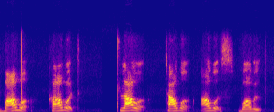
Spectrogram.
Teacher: You don't have the R. The spelling says R, there's no R there. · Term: vowel cluster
